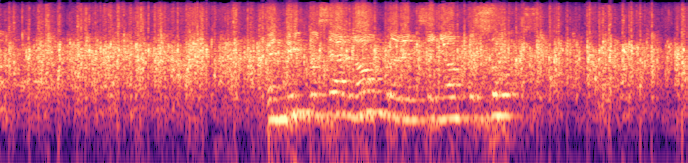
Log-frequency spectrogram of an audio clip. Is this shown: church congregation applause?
yes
